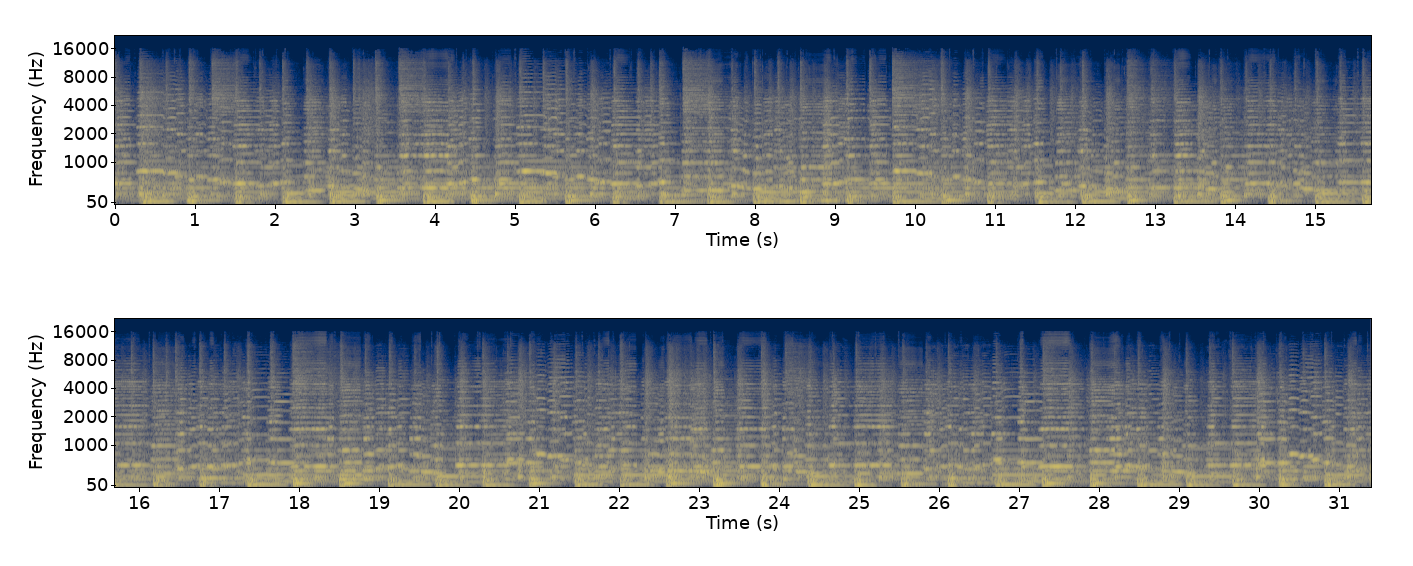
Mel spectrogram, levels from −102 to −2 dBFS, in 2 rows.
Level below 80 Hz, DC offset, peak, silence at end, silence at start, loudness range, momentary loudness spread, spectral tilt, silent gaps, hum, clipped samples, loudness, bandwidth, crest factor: -36 dBFS; under 0.1%; -12 dBFS; 0 s; 0 s; 2 LU; 4 LU; -6 dB/octave; none; none; under 0.1%; -29 LUFS; 15 kHz; 16 dB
